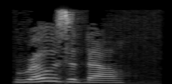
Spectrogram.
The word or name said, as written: rosabel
